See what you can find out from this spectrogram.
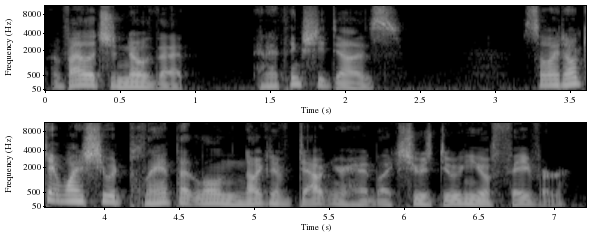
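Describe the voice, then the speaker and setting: A man's voice: medium pitch, lively intonation, brisk, close to an everyday voice. A man voicing an earnest, devoted young woman from a visual novel, reading her lines with emphasis. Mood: concerned, insistent. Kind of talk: reading visual novel dialogue aloud in character. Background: game music.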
